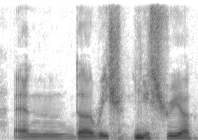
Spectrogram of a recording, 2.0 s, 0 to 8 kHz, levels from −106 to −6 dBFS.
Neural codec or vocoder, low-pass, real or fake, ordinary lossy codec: codec, 16 kHz, 2 kbps, FunCodec, trained on LibriTTS, 25 frames a second; none; fake; none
